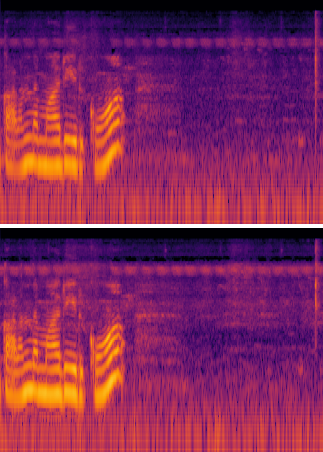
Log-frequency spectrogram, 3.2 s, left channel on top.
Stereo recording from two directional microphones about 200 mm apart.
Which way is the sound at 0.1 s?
40° right (ahead or behind).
